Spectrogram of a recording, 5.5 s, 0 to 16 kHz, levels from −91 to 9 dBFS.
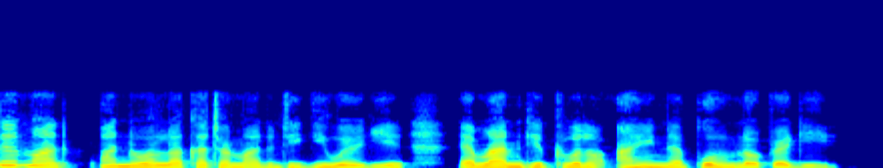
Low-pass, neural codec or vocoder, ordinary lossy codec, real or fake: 7.2 kHz; codec, 16 kHz, 0.5 kbps, FunCodec, trained on LibriTTS, 25 frames a second; none; fake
